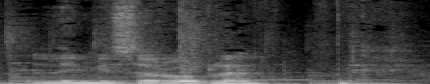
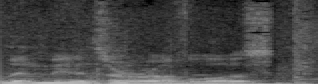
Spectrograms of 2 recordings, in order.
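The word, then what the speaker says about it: Les Misérables: Currently reading Les Miserables, which is the actual pronunciation. It ain't Les Miserables.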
